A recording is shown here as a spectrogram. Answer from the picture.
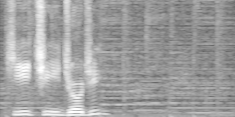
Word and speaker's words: Kichijoji: Each syllable in Japanese gets the same enunciation, generally. Yeah, generally. You kind of blended the ki and chi. Try not to do that. Right. You're right. Kichijoji.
